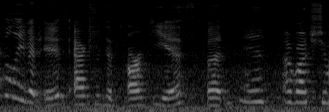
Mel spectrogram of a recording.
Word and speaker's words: Arceus: it is actually just arceus but yeah i've watched too much mj tv so i'm starting to pronounce it oculus because it's i think it's supposed to be based off of arc and zeus from a video i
